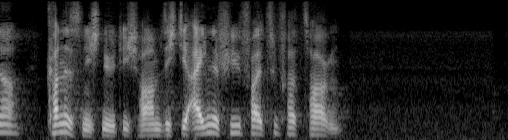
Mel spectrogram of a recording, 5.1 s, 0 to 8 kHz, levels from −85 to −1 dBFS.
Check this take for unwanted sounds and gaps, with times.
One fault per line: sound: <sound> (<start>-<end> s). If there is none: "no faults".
no faults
